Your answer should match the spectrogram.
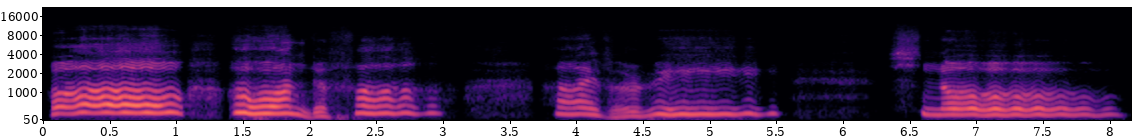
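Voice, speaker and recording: A woman's voice: fairly high pitch, extremely slow, a little mellow, no room sound. A woman singing a commercial jingle in 1940s radio style. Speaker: jingle singer.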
